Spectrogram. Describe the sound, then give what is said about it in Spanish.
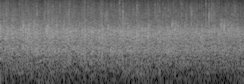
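An audience claps together for the Lord in steady, sustained applause, a dense wash of many hands at an even level throughout, with no voices standing out. “Dale un aplauso al Señor, gloria a Dios.”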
